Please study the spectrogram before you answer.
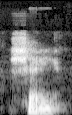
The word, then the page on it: chez: British English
